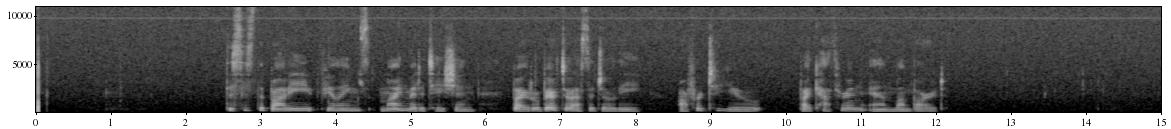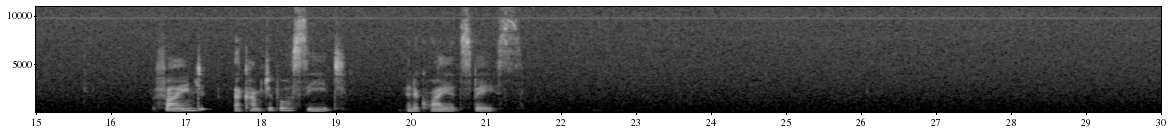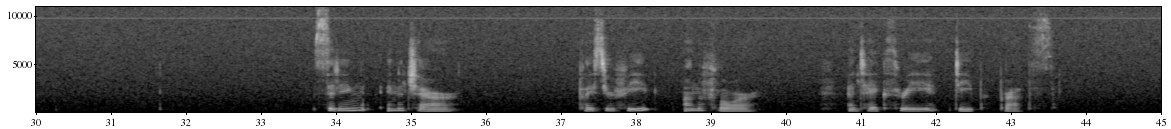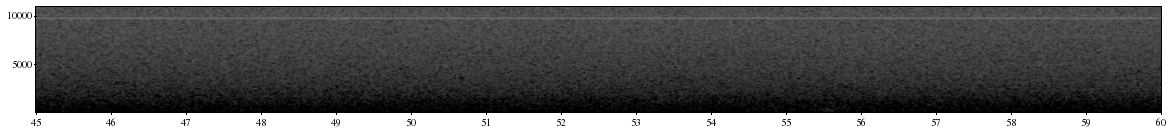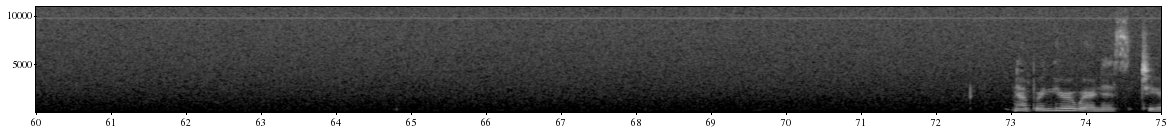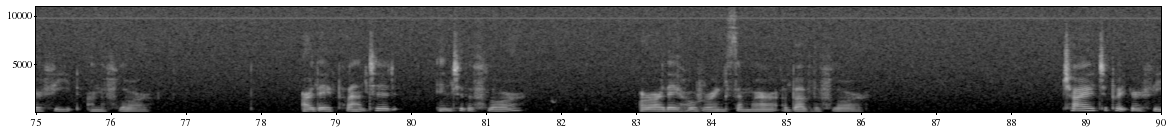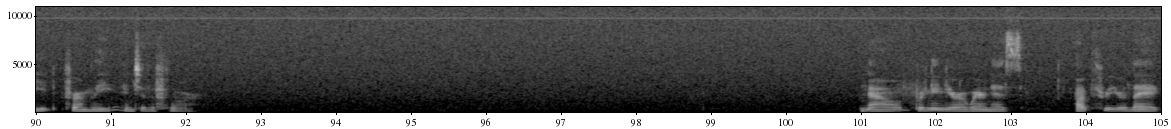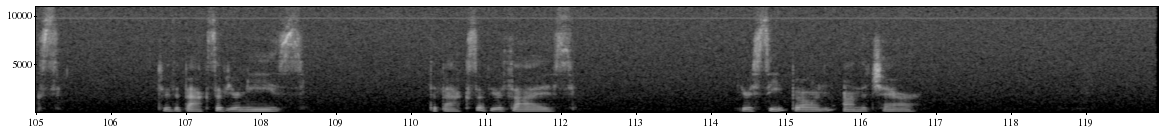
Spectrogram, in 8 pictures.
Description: Feel free to download this mp3 recording of the 15-minute meditation.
